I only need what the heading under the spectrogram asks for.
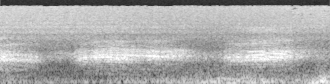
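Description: crows cawing

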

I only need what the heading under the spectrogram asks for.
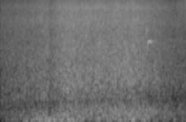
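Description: rushing river water

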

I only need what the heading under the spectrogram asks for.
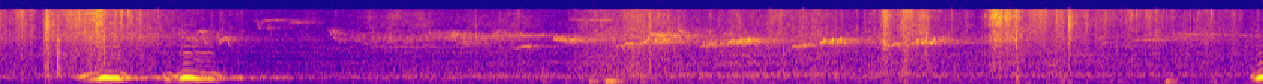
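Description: ural owl hooting

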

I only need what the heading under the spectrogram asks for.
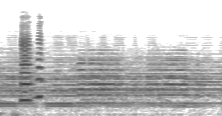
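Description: horn honking

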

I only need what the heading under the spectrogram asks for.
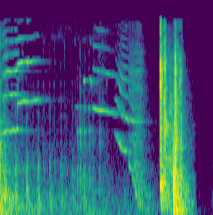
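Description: door thudding shut

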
